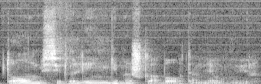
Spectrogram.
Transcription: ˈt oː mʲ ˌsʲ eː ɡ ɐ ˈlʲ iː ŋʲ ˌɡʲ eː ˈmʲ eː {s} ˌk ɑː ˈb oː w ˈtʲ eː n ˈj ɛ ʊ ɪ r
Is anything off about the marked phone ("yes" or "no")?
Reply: yes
